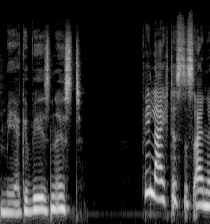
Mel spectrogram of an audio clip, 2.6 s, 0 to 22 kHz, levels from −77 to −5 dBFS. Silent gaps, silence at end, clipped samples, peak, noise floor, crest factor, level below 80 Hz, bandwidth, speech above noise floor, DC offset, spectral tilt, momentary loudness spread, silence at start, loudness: none; 0 s; under 0.1%; -6 dBFS; -69 dBFS; 18 dB; -64 dBFS; 17.5 kHz; 47 dB; under 0.1%; -3.5 dB/octave; 5 LU; 0 s; -21 LUFS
